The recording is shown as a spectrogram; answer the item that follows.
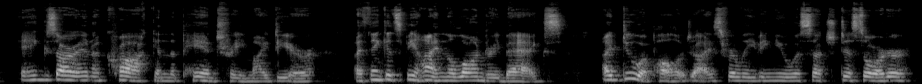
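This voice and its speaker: This is a put-on character voice at middle pitch. The pace is moderate. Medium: read story. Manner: gentle, courteous.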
